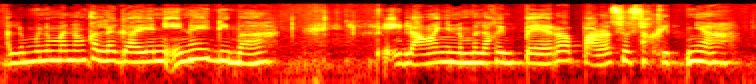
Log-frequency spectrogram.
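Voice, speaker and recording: Caring young daughter played by an actress, high pitch, earnest, respectful, anxious for family, Filipino radio drama, slight noise. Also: female voice, steady tone, fairly quick, close to an everyday voice. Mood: earnest, resolved. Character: dutiful, caring young student daughter, worried. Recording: faintly noisy radio drama recording.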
